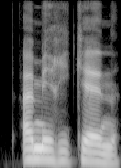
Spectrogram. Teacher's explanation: L'air repasse par la bouche, la nasalité disparaît et la langue vient frapper le palais pour prononcer ce ha distinctement. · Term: consonne percutante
